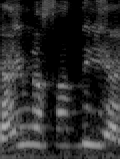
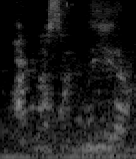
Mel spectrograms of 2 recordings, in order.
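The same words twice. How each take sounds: First: Higher-pitched, eager announcing of the news; excited announcement. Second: Soft unvoiced whisper about the watermelon; whispered news. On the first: Retold or imitated. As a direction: call it out so everyone gets up. Cousins called about watermelon. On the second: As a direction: whisper the secret to your brother.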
